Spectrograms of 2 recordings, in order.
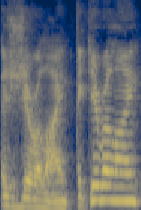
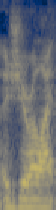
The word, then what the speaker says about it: Argireline: First and foremost, let's talk argireline. Argireline, different pronunciation depending where in the world you live, but this is phenomenal.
